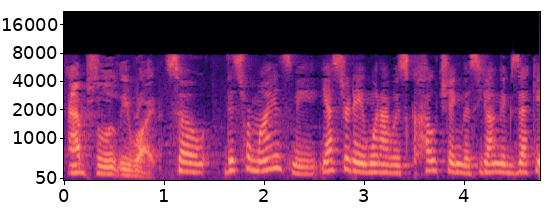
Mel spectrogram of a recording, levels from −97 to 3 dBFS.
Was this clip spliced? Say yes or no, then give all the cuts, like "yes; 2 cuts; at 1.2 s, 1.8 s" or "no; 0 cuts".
yes; 1 cut; at 1.0 s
